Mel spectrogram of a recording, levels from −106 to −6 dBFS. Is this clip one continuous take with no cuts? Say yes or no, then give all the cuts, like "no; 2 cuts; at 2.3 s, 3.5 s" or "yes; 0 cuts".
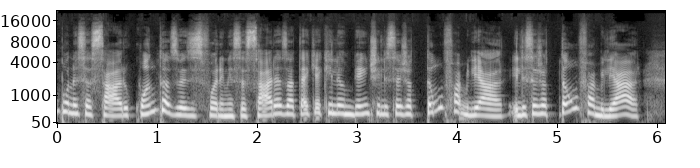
yes; 0 cuts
